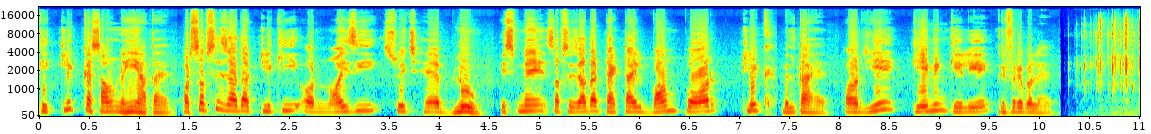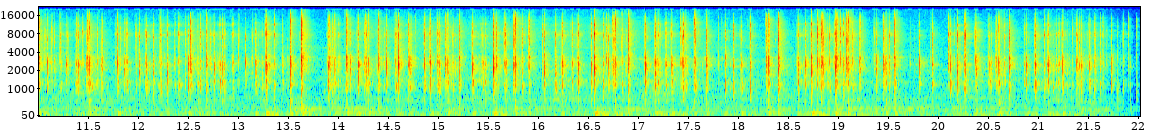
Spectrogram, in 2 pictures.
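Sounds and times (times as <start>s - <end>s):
mechanical keyboard typing: 10.3s - 22.0s.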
